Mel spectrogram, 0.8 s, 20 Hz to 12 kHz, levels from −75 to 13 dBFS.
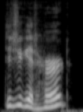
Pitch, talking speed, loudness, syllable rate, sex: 200 Hz, 285 wpm, -15 LUFS, 6.3 syllables/s, male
